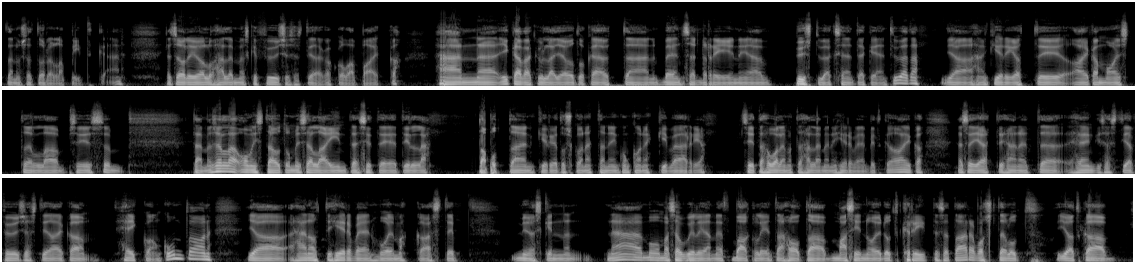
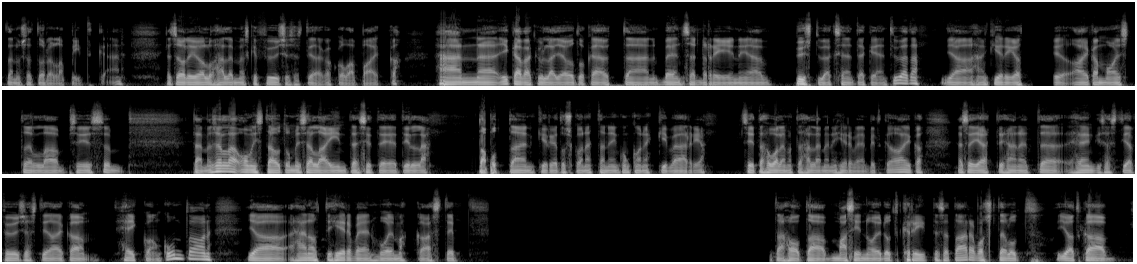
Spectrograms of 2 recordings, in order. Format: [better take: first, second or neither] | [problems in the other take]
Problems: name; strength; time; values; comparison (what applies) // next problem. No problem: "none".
first | audio cutting out; at 10 s and at 28 s for 3 s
